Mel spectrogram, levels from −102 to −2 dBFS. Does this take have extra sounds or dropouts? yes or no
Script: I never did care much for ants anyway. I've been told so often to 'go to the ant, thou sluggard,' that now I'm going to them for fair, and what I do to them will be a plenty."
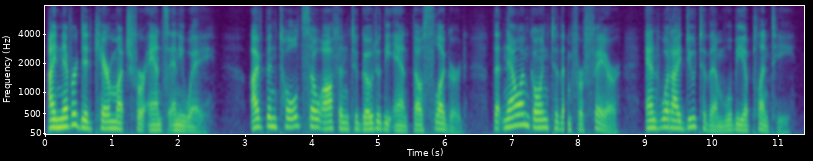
yes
